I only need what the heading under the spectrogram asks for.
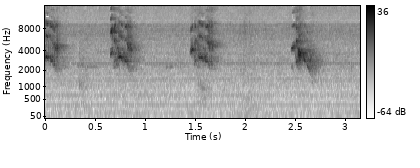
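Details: Budgerigars in a wooden cage, after the death of the male father budgie: four scratchy, descending chirps, each roughly a second apart, clear against a quiet indoor background.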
